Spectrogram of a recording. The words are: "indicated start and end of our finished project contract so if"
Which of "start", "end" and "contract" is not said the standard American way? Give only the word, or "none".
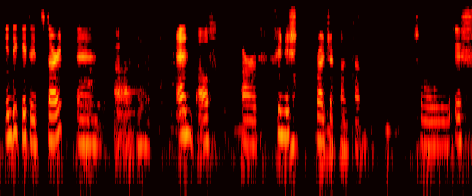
contract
